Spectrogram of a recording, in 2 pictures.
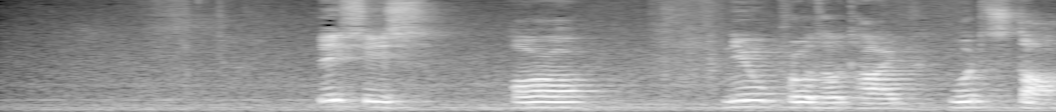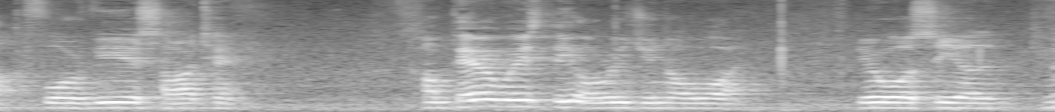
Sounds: speech

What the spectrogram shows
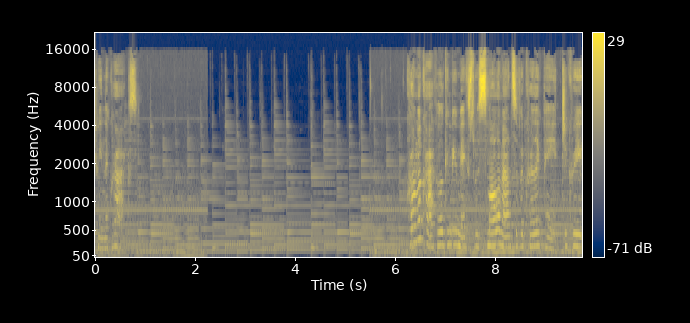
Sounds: music
speech

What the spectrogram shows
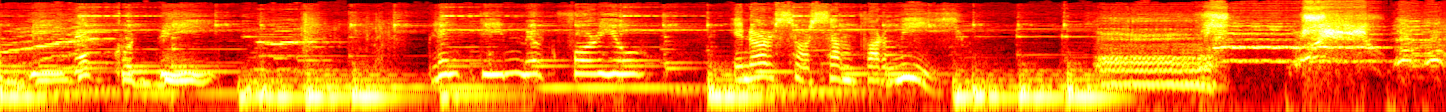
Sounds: music

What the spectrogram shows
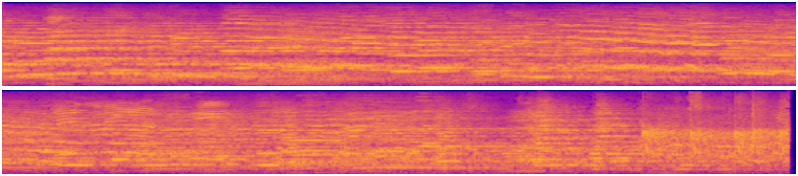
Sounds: musical instrument
fiddle
music

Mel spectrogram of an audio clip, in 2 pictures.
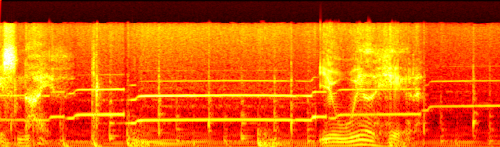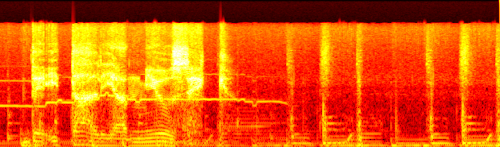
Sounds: music
speech

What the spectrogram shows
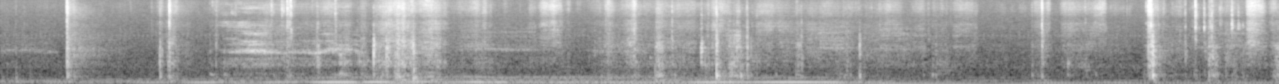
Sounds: vehicle
engine
car
speech

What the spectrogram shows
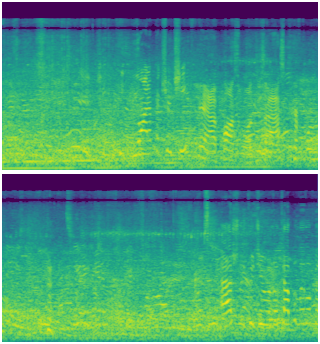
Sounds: speech

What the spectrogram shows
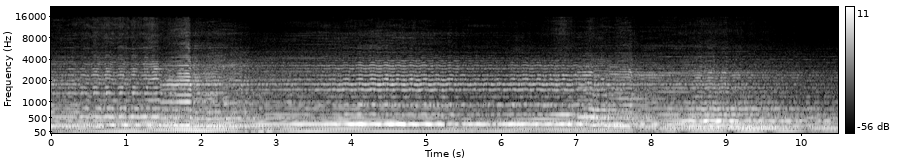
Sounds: playing cello

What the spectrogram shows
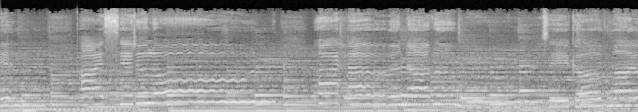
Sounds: music

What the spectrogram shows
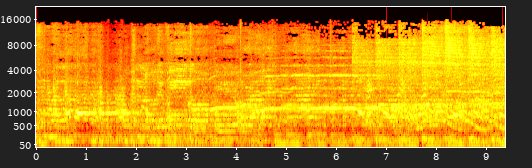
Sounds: disco
music

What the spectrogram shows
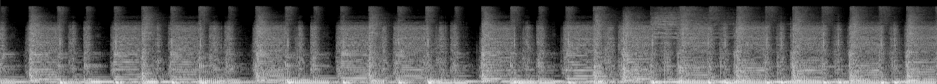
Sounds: music

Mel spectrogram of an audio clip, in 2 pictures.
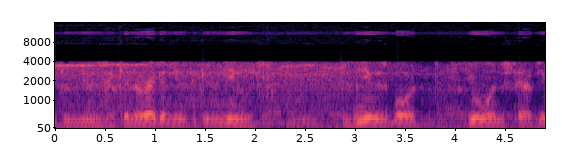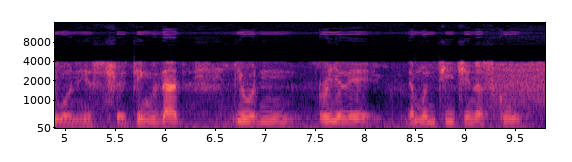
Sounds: speech

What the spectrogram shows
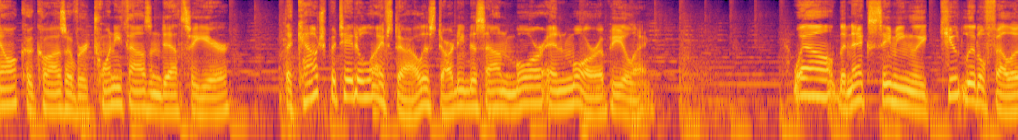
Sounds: mosquito buzzing

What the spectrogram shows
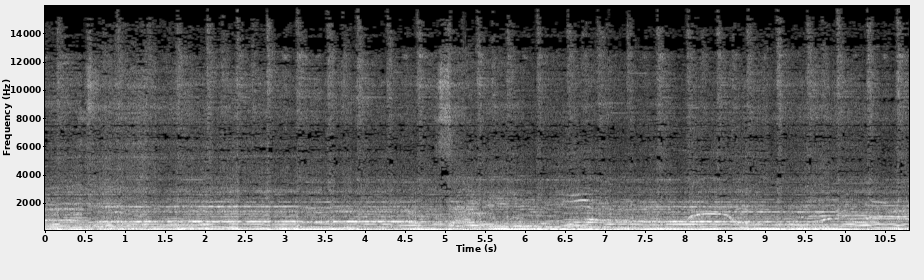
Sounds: shout
music
singing

